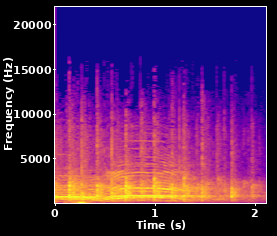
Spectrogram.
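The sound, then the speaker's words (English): An audience breaks into brief, steady applause during a sermon, a dense patter of many hands clapping together, with a few voices cheering and whooping over it before it starts to thin out. “You can clap for that.”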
